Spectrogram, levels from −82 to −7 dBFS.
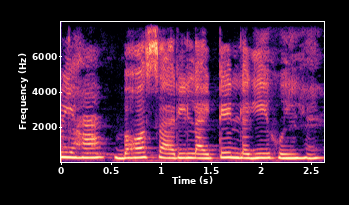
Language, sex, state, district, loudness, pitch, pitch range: Hindi, female, Uttar Pradesh, Lucknow, -11 LUFS, 250 Hz, 240-270 Hz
